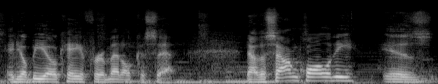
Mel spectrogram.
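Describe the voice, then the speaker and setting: Over background music, the middle-aged host of a vintage electronics tutorial channel gives a casual how-to, plainly explained step by step. His medium-pitched voice is animated and darkish, at a moderate pace.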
